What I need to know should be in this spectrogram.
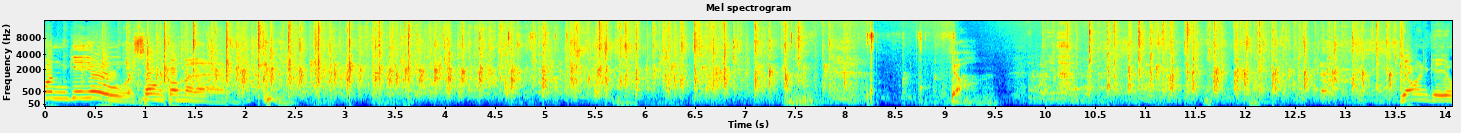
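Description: An elderly man claps his hands.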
